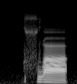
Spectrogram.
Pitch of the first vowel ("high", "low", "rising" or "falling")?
falling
